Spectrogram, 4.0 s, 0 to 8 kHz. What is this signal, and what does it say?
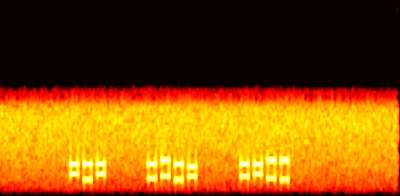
DTMF, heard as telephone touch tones, dialled by machine, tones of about 70 ms. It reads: 020 5927 8063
